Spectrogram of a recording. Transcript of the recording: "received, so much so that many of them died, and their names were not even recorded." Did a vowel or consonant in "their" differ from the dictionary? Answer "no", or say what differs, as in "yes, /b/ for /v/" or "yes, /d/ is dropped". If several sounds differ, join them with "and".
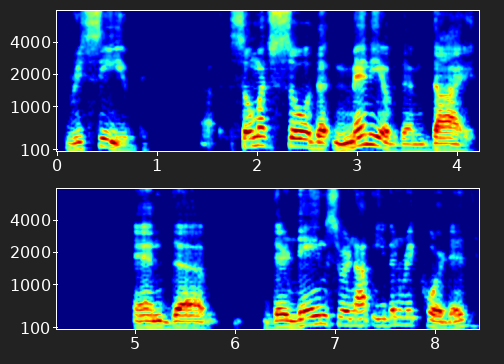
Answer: no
